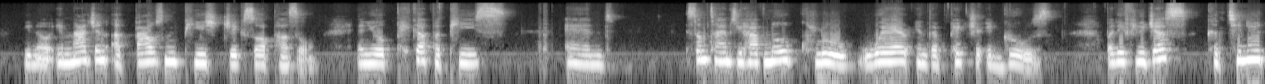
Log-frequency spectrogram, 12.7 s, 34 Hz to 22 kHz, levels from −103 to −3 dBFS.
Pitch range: 165-195 Hz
